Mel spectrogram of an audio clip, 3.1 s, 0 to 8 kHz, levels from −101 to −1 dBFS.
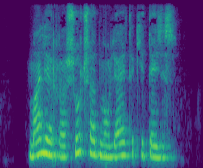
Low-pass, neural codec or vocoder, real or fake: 7.2 kHz; none; real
